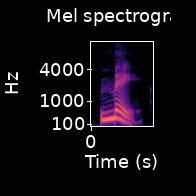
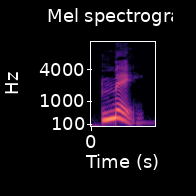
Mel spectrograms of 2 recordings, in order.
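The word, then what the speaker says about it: mais: May. It means bought. Me. Now, the word me is spelled M A I S, but you pronounce it as though there isn't an S on the end at all.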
